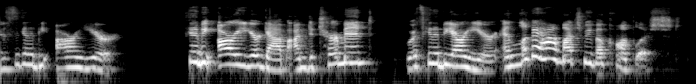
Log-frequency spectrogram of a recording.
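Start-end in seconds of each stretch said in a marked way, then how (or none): none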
